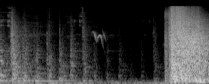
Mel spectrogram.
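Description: A single very loud rifle shot from a big-bore hunting rifle, about a second and a half in, cracking out sharply over a quiet moment.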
